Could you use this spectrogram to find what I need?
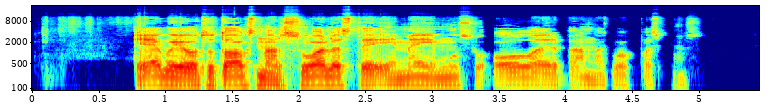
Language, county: Lithuanian, Vilnius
